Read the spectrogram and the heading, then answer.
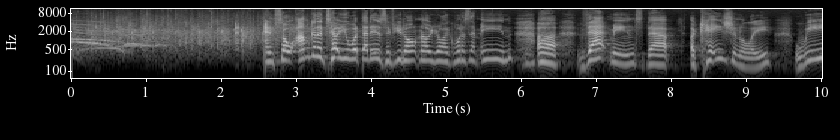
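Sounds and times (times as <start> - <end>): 
audience applause: 0.0 - 3.0
speech: 2.6 - 9.9.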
